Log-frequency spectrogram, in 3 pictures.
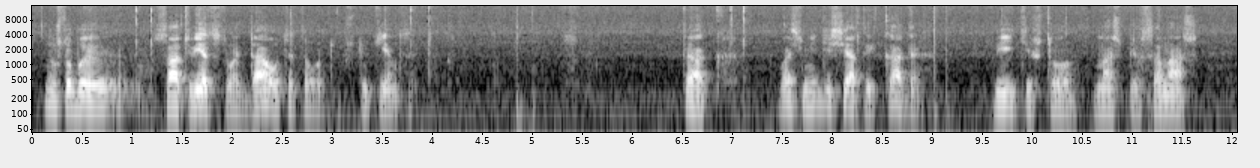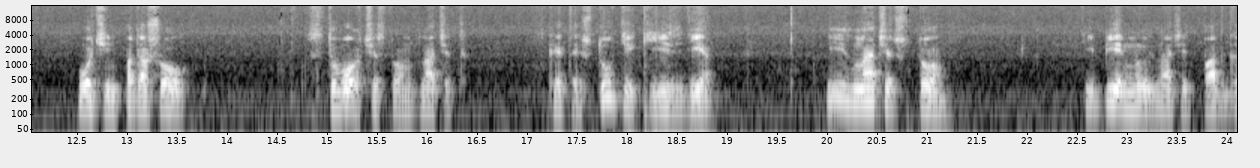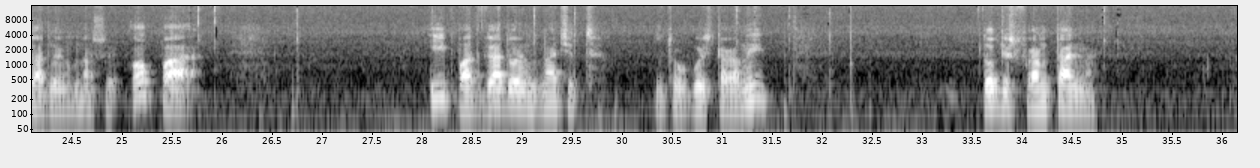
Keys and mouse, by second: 1.9-2.9 middle drag, 5.1 i, 7.2 click, 7.8 drag, 8.1-8.6 middle drag, 9.2 KP_3, 10.1 shift+middle drag, 11.4 g, 15.1-18.2 middle drag, 18.4 i, 19.1-21.2 middle drag, 23.3 g, 27.2-28.6 middle drag, 29.3 click, 29.9 g, 31.9 click, 32.7 KP_1, 35.1 click.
